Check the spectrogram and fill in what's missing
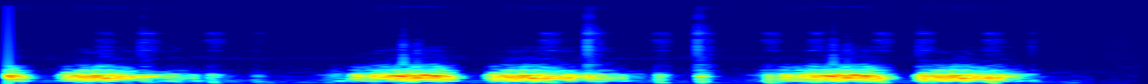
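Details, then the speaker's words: Simulated stethoscope lung sounds on a virtual patient platform, cursor placed over the chest wall: soft, rushing breath noises in fairly quick, repeated in-and-out pairs; lung sounds, type unspecified. "move it to an area of the chest wall to hear the lung sounds and hear heart tones"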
